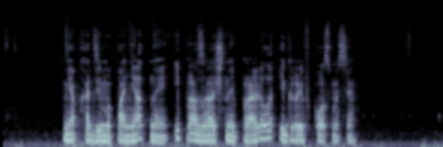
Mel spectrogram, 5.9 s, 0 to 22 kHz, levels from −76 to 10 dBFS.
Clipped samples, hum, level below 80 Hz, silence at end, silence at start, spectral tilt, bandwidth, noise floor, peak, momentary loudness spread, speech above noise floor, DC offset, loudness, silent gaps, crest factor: under 0.1%; none; -38 dBFS; 0 s; 0.2 s; -7 dB/octave; 11 kHz; -46 dBFS; -2 dBFS; 7 LU; 31 dB; under 0.1%; -15 LUFS; none; 14 dB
